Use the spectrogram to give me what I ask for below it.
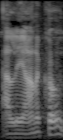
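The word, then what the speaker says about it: Aglianico: is made from the alianical grape a-g-l-i-a-n-c-o alianaco the g is silent so that is uh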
